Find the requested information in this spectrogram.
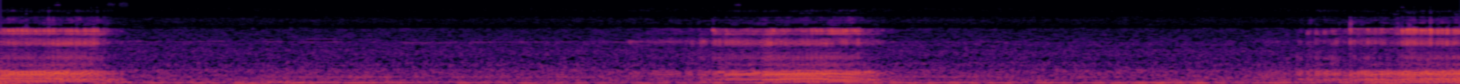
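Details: Man snoring while asleep in a sleeper-class train carriage: loud, rough snores every three to four seconds, rattling on each in-breath, over steady train rumble.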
